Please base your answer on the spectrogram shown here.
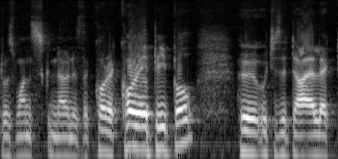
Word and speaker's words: Kore: It is less played than the mbira za vadzimu because it's basically what was once known as the Kore people, which is a dialect of Shona.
